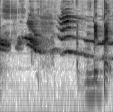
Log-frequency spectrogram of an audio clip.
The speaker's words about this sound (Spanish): Mi, perra se ha puesto a ladrar de fondo. Eh, ¿Te gusta mi perra? Sí.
